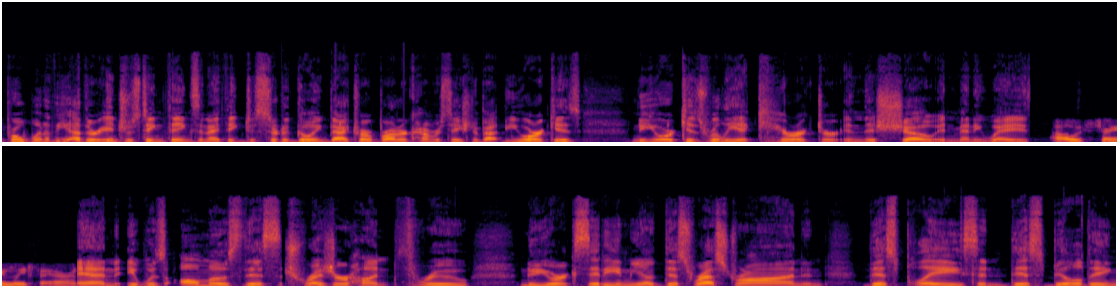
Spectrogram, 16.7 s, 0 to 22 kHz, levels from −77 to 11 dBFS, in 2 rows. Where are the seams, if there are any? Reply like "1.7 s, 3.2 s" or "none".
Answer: 7.7 s, 8.9 s, 10.4 s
